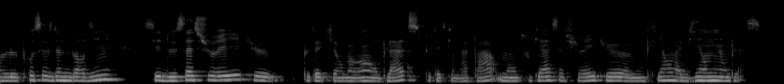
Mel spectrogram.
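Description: In a fairly low, dark and mellow voice, a woman speaks in a flat monotone. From western France, Cholet. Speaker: independent headhunter. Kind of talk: casual interview. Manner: hesitant, many fillers.

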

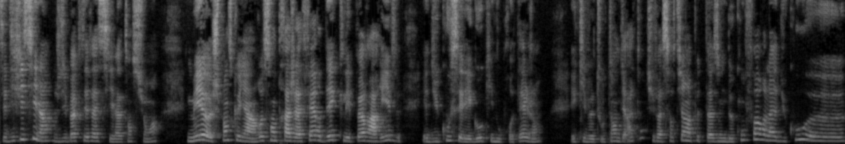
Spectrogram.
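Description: Pitch rises and falls in an ordinary way. The delivery is very fast. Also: woman, fairly high pitch for a woman. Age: 30s. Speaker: spiritual guide. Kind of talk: casual chat. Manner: halting.

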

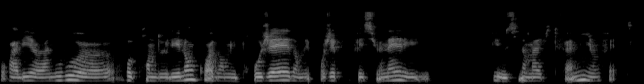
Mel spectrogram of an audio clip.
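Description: A woman's medium-pitched voice with ordinary pitch variation, at a moderate pace, in a dry, close sound with no echo. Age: 40s. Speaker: English teacher and movement practice teacher. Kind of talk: interview. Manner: halting.

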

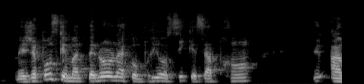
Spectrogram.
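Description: This man speaks at a fairly high pitch. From Mexico. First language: Spanish (speaking French). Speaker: professor. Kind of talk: interview.

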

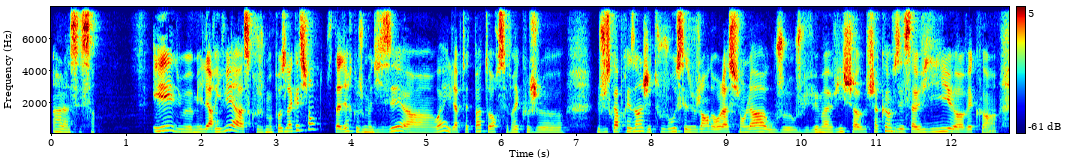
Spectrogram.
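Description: This is a plain, everyday voice from a woman at a fairly low pitch. She speaks at a fairly quick pace with ordinary pitch variation. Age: 40s. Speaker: testimony guest on abusive relationship. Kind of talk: testimony.

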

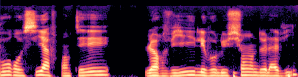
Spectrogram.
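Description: A woman speaks at a very slow pace, her pitch rising and falling in an ordinary way. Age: 30s. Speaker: school director and early childhood educator. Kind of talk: interview. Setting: outdoors at the edge of a forest.

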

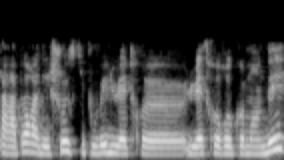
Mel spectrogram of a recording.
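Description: Speaking at a fairly quick pace, a woman with a plain, everyday voice and a medium pitch shows ordinary pitch variation. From southern France, Marseille. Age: 30s. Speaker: self-knowledge coach. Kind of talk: casual interview.

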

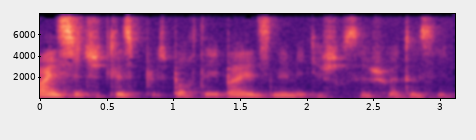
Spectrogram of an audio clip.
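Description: Very fast delivery with fairly even intonation. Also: woman. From countryside near Nantes, western France. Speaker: rural queer collective member. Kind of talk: casual conversation.

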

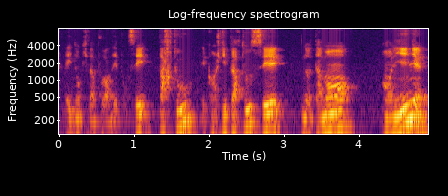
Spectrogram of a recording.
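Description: The speaker is a somewhat breathy man. His intonation is lively. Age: 30s. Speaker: fintech startup founder and CEO. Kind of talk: interview. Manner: halting.

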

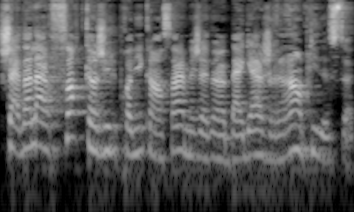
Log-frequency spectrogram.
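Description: An unremarkable speaking voice comes through with ordinary pitch variation. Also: woman. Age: 50s. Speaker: author and cancer survivor. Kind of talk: interview.

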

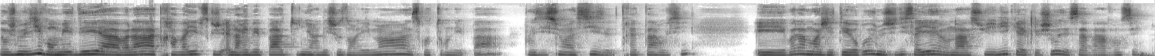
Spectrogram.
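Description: Spoken in a normal speaking voice at a fairly quick pace with fairly even intonation, this is a very clean recording with a silent background. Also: woman, fairly low pitch for a woman. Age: 30s. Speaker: mother of a child with a rare disease. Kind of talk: interview testimony.

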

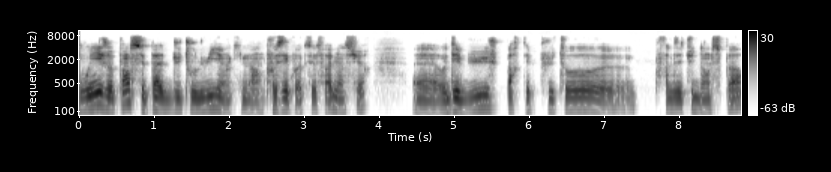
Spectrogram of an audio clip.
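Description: In a normal speaking voice, a man with a fairly low pitch speaks at a fairly slow pace, showing ordinary pitch variation and big swings in loudness. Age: 20s. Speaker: private detective. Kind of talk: interview.

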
